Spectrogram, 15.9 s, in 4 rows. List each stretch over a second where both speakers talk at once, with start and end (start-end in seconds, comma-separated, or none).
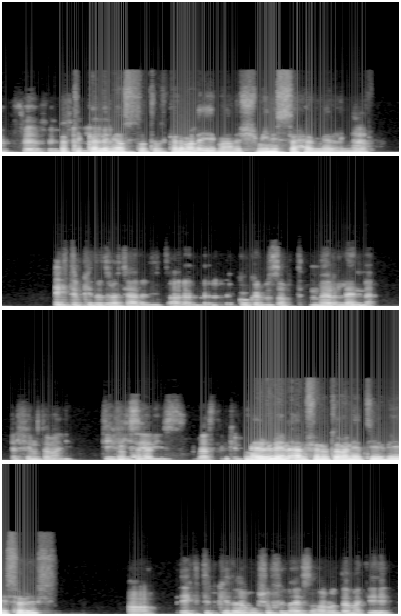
none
